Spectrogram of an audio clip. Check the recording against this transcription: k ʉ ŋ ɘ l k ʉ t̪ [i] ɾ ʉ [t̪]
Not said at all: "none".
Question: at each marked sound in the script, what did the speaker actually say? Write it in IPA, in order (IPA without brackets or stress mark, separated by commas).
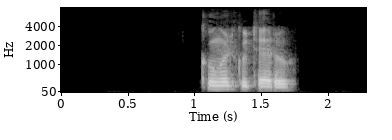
æ, none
